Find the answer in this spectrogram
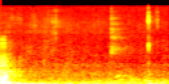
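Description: Quiet room tone with two faint, sharp clicks, one about a second and a half in and one just before the end: laptop keys pressed to advance the presentation slides.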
